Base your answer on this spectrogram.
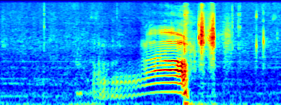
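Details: Pet domestic cat indoors, interrupting its owner at work: a single rising-then-falling meow of about half a second, a clear tonal cry with a short sharp ending, in a quiet room.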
